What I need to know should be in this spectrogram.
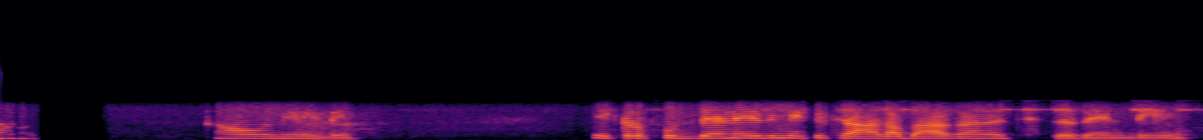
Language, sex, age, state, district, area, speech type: Telugu, female, 30-45, Andhra Pradesh, West Godavari, rural, conversation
